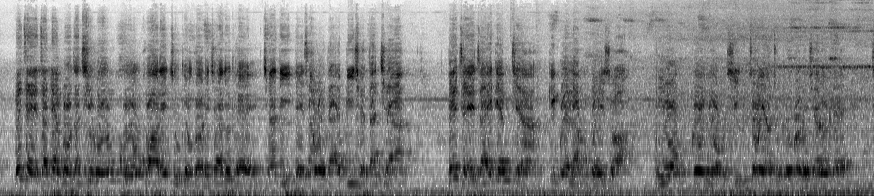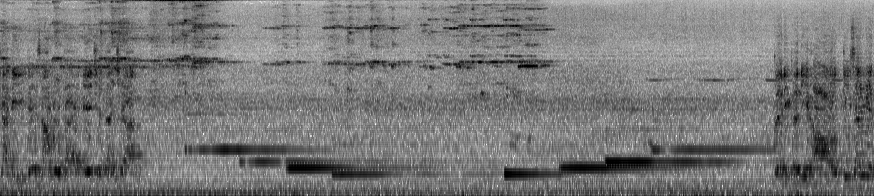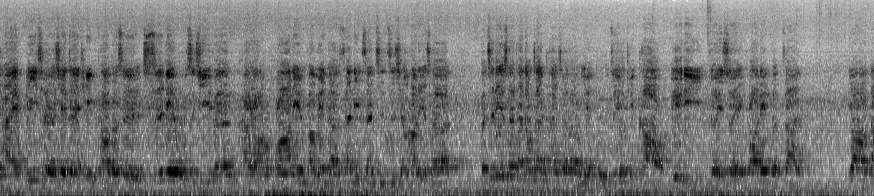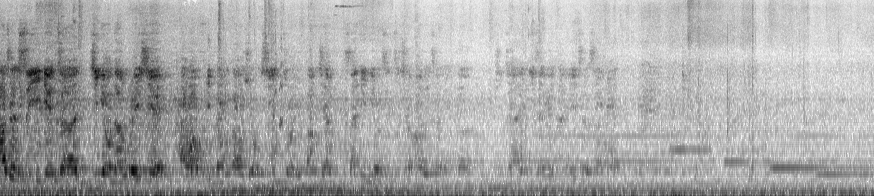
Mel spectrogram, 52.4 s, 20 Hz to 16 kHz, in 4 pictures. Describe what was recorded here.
Messages broadcast station, Station platform, Trains arrive, Binaural recordings, Zoom H4n+ Soundman OKM II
